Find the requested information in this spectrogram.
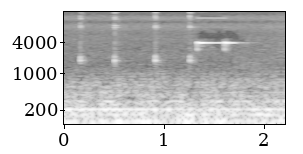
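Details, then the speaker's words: An iCare Home rebound tonometer is used by an ophthalmologist on his own eye, braced on the forehead and cheek. Four soft probe clicks, then one short high beep signalling a completed, good-quality eye pressure measurement. Low room hum. "one beep means it's done good capture done right there"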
